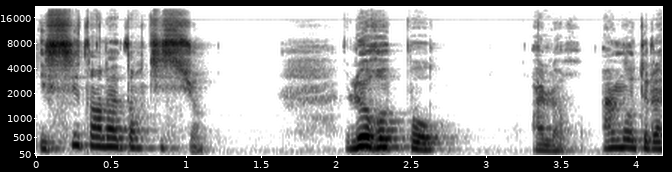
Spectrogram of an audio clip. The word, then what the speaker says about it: repos: Le repos, j'entoure la lettre S qui est la lettre finale muette qui ne se prononce pas.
